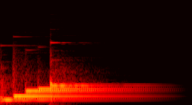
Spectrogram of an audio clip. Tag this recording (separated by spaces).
music cell sound bloop ambient desktop harmony computer sfx tone bleep click correct application blip ringtone videogame alert game incorrect tones noise notification event melody effect chime indie-game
